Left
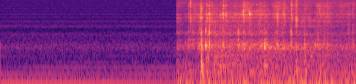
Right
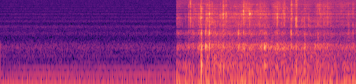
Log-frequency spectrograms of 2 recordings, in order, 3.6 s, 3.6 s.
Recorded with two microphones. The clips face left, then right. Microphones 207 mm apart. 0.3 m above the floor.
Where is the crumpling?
30° right (ahead or behind), 1.5 m.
